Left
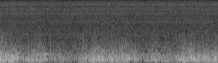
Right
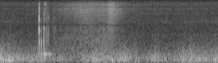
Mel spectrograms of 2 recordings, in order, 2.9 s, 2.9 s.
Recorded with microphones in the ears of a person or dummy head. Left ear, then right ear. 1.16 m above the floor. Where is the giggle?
I don't hear a giggle.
